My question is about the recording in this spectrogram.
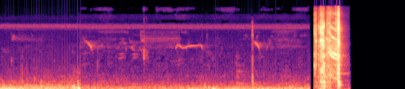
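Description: Outdoor ambience on open water: low wind and water rumble for about the first second, then a quieter stretch with a few faint high chirps. A brief loud harsh burst comes near the end, and the sound cuts off abruptly to silence.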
